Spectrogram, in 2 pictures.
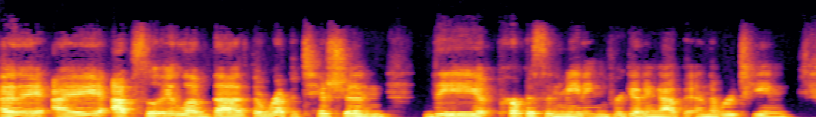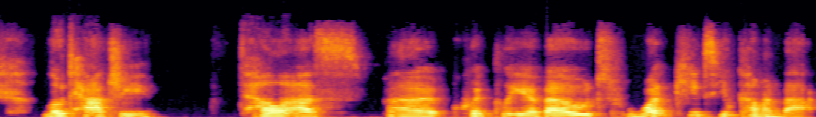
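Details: Adult woman speaking; normal speech.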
